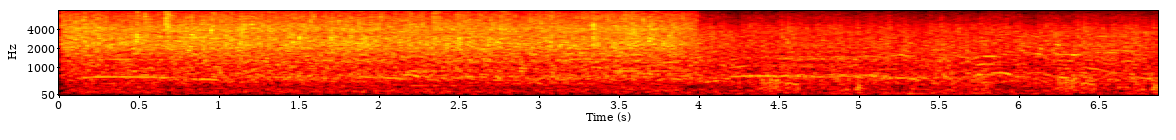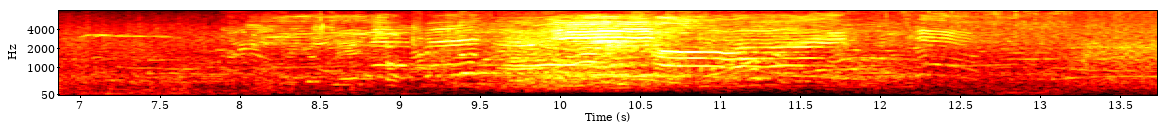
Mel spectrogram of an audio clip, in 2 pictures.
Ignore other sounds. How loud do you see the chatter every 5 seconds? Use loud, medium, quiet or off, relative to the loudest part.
quiet, medium, loud.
